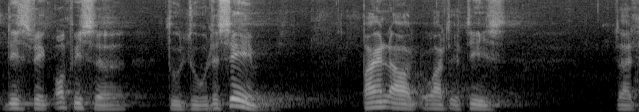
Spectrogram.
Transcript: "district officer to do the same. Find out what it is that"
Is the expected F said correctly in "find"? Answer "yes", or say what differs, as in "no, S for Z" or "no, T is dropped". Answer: no, P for F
